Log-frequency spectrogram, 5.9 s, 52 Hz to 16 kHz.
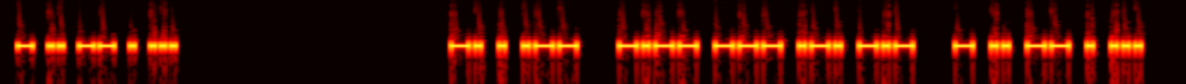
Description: Morse code, heard as a keyed tone, about 50 wpm, 700 Hz. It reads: TIMES NEW YORK TIMES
